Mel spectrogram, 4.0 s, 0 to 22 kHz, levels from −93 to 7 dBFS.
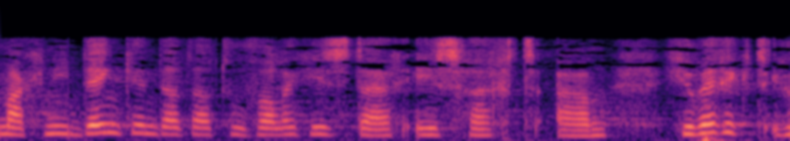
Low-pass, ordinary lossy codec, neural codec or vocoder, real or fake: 7.2 kHz; none; none; real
